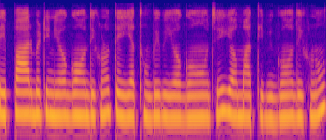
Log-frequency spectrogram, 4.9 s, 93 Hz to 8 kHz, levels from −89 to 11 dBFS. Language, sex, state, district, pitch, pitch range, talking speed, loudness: Garhwali, female, Uttarakhand, Tehri Garhwal, 200 Hz, 195-210 Hz, 220 wpm, -14 LUFS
